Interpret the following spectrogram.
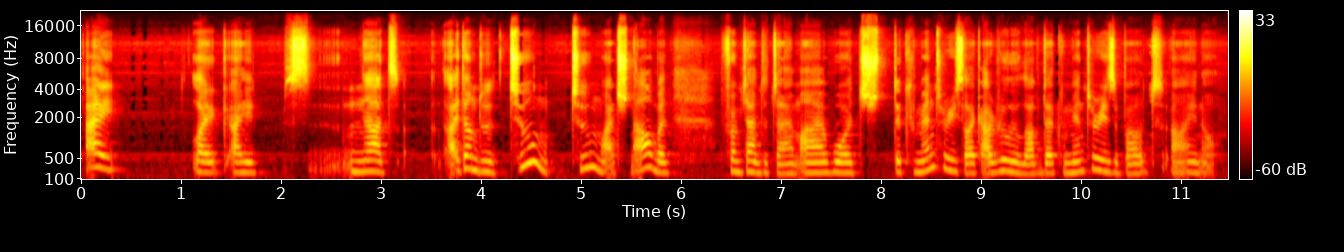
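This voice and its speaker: Unhurried and medium in pitch, this young Kazakh woman's voice has a darkish tone. A singer-songwriter, she chats alone on her own show, rambling and hesitant, full of fillers and restarts.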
